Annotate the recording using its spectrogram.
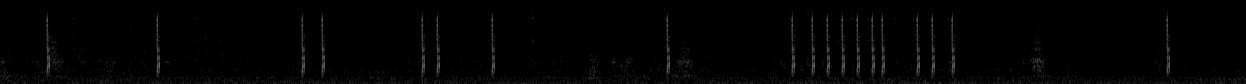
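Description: Computer mouse clicking: single sharp clicks now and then, and a quick run of about ten clicks a little past the middle, like scroll-wheel notches zooming the map.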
